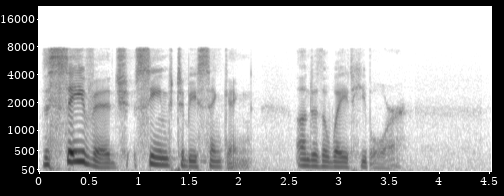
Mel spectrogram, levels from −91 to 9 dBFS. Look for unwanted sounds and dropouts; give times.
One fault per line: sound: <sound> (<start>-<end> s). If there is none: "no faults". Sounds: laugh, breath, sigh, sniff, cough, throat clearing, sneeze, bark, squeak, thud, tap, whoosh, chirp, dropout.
no faults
